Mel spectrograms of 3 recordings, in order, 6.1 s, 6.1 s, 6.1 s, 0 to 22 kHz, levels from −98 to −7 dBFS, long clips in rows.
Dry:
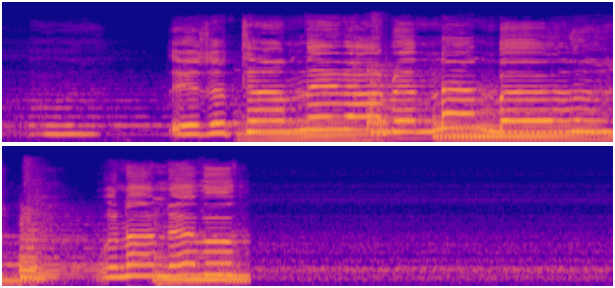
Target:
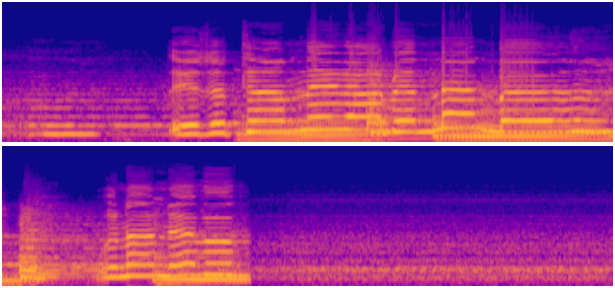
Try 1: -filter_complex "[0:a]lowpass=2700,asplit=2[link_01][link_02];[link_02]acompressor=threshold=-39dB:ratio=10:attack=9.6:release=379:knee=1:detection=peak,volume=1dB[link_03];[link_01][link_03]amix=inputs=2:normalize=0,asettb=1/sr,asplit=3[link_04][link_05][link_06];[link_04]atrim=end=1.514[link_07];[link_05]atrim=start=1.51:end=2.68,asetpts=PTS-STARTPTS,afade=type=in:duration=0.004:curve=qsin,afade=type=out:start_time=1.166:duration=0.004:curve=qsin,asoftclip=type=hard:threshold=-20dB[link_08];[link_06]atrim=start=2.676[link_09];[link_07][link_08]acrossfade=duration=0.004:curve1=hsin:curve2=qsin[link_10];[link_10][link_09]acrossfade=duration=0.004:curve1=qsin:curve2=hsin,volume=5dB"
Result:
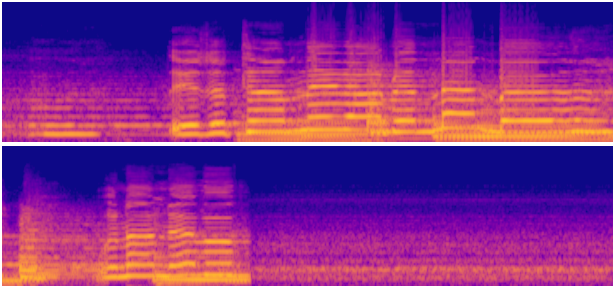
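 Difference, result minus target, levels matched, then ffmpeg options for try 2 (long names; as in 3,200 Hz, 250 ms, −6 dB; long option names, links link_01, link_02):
downward compressor: peak gain reduction −7 dB
-filter_complex "[0:a]lowpass=2700,asplit=2[link_01][link_02];[link_02]acompressor=threshold=-46.5dB:ratio=10:attack=9.6:release=379:knee=1:detection=peak,volume=1dB[link_03];[link_01][link_03]amix=inputs=2:normalize=0,asettb=1/sr,asplit=3[link_04][link_05][link_06];[link_04]atrim=end=1.514[link_07];[link_05]atrim=start=1.51:end=2.68,asetpts=PTS-STARTPTS,afade=type=in:duration=0.004:curve=qsin,afade=type=out:start_time=1.166:duration=0.004:curve=qsin,asoftclip=type=hard:threshold=-20dB[link_08];[link_06]atrim=start=2.676[link_09];[link_07][link_08]acrossfade=duration=0.004:curve1=hsin:curve2=qsin[link_10];[link_10][link_09]acrossfade=duration=0.004:curve1=qsin:curve2=hsin,volume=5dB"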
